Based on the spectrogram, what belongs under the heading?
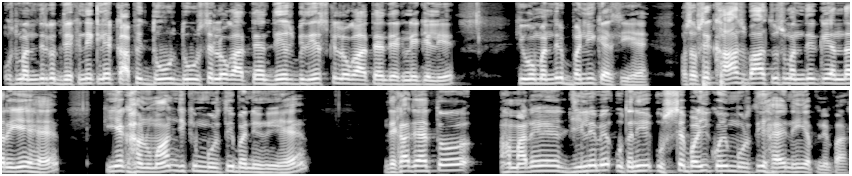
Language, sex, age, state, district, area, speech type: Hindi, male, 45-60, Uttar Pradesh, Bhadohi, urban, spontaneous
